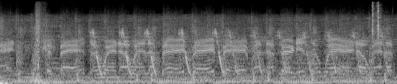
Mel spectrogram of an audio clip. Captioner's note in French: Bruit de tirs laser; Clic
